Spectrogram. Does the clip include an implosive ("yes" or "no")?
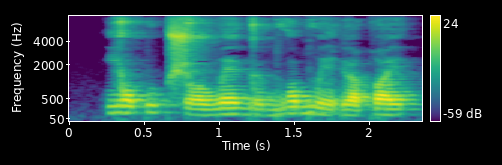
yes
